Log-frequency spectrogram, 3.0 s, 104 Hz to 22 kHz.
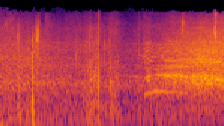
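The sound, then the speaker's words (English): A large stadium crowd at a Test cricket match applauds and cheers as David Warner reaches his 22nd Test century with a fist pump. The broad wash of clapping and voices swells louder over the last second, with a few sharp knocks early on. “Strong applause from the crowd.”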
